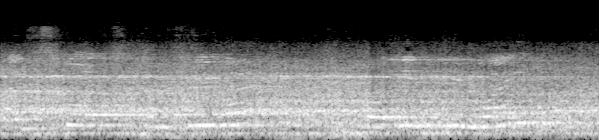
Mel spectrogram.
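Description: Steady murmur of a large indoor arena's crowd, with faint distant voices mixed into it.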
